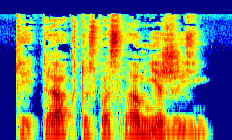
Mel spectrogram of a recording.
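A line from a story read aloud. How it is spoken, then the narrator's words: Quiet. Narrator (Russian): тихо сказал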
